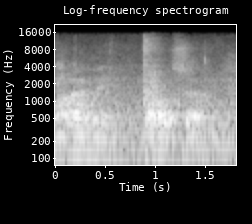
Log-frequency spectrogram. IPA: nɒʔ əʊnli bəʔ ɔːlsəʊ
